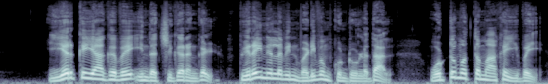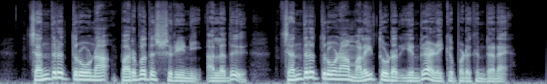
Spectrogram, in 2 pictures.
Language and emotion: Tamil, neutral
